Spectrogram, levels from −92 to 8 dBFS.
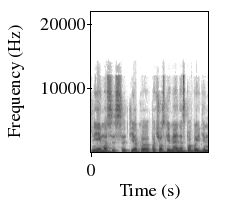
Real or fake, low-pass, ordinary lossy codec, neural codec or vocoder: real; 14.4 kHz; MP3, 96 kbps; none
